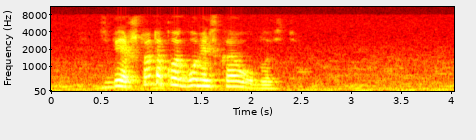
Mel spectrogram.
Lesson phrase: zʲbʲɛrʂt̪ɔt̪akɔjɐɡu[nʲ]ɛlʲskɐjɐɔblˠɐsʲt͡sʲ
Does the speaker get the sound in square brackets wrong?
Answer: yes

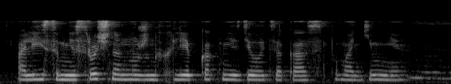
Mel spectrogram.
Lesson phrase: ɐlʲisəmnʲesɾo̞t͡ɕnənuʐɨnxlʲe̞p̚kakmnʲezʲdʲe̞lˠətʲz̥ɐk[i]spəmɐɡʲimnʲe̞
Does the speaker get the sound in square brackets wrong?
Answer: yes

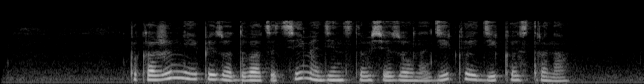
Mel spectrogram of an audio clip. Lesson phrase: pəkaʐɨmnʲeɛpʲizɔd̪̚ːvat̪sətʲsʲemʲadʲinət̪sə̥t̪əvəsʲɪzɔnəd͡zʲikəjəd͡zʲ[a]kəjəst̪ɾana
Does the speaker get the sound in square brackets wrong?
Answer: yes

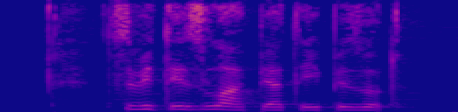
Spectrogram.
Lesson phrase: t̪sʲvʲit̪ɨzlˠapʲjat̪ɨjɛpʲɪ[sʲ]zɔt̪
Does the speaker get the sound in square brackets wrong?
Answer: yes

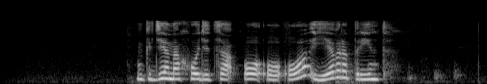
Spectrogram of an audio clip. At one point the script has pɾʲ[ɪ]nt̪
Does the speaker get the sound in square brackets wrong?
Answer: yes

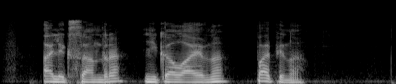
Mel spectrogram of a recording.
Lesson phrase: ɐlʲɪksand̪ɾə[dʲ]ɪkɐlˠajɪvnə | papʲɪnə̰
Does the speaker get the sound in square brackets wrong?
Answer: yes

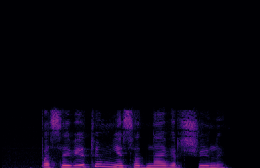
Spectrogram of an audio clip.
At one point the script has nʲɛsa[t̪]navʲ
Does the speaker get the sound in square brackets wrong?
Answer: yes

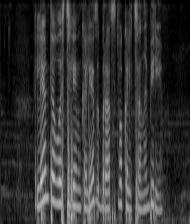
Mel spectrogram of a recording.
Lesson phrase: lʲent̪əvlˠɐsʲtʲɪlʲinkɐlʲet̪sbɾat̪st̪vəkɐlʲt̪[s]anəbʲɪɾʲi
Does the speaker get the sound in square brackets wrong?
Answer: no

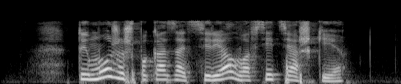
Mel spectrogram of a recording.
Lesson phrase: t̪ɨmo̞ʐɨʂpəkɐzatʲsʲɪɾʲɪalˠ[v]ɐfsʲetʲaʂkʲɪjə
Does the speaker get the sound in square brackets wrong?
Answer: no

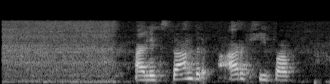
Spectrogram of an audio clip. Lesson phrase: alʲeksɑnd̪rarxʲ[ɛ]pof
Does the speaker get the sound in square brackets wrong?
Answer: yes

